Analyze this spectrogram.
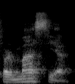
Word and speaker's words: farmacia: right here on that eye but it's not pronounced that way it's farmacia there's no need for an accent mark um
